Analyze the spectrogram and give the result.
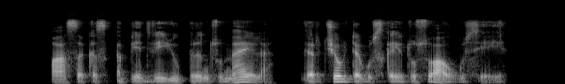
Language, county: Lithuanian, Kaunas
